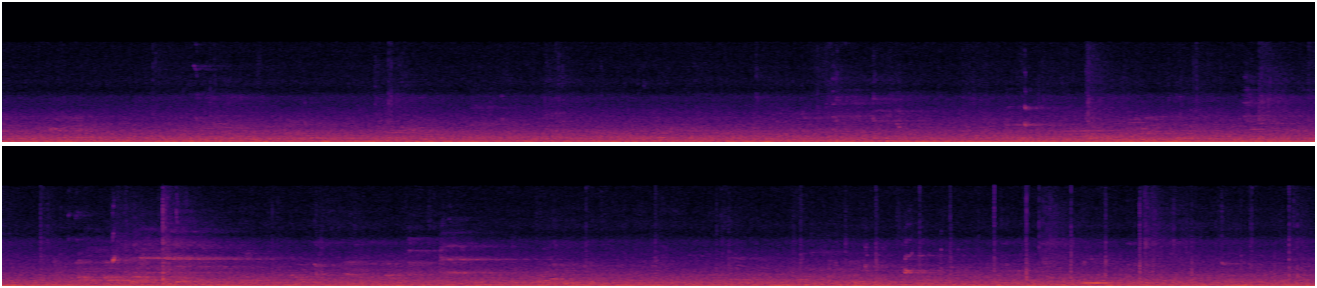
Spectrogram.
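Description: Shuttlecocks pop off rackets in a large echoing hall.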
